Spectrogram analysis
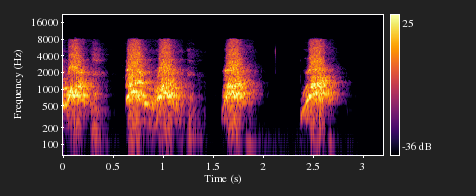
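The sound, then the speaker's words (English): A dog barks sharply and loudly at the postman, several quick barks in short bursts, some doubled, separated by brief silences. No voices. “I love the fact that the dog's laughing there.”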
